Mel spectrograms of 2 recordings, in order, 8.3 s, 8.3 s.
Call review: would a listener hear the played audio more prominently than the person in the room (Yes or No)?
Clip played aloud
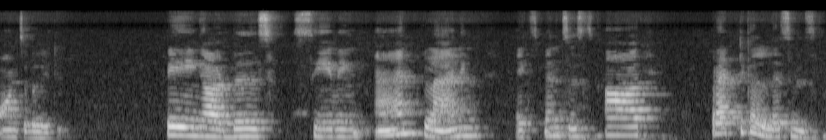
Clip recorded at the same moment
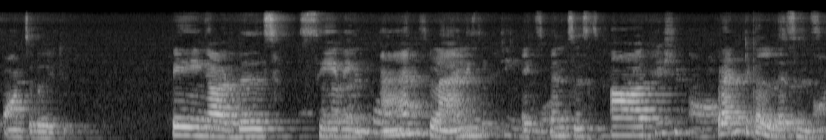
Yes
